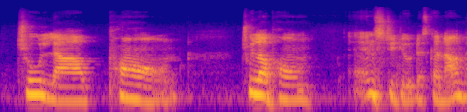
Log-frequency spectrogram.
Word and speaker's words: Chulabhorn: तो मैंने उससे पूछा कि हाउ we will pronounce the name of this university. तो इसका नाम बनता है चुलाभोम इंस्टीट्यूट, इसका नाम है।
